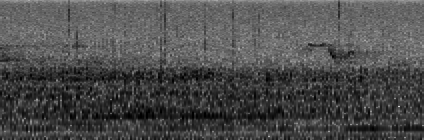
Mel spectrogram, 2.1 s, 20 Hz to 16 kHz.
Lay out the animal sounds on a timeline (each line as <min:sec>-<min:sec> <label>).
0:00.2-0:02.1 Blue-headed Vireo (Vireo solitarius)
